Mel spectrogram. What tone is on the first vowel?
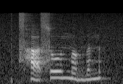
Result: low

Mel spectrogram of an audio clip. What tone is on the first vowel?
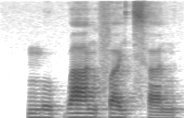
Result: low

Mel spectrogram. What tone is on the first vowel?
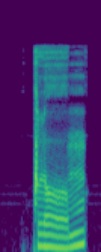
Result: rising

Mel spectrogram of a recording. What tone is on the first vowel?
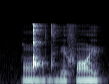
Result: high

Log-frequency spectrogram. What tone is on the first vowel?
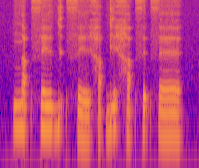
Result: high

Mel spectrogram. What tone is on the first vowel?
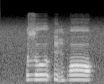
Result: high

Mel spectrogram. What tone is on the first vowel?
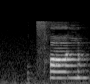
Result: high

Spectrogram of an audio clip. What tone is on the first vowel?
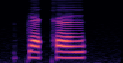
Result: high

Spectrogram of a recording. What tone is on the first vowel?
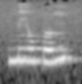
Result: low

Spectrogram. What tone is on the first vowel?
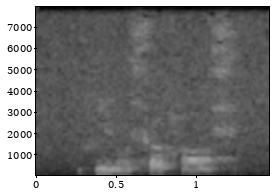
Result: falling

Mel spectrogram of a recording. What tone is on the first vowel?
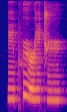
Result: low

